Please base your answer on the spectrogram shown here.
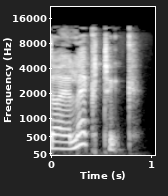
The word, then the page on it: dialectic: British English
